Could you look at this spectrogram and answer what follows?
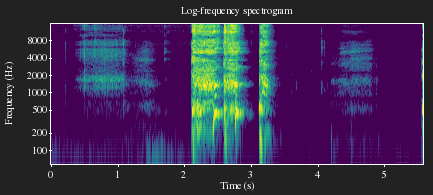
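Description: Several forceful, harsh coughs in a quick burst, with breathing sounds between them, making up a persistent coughing fit.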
